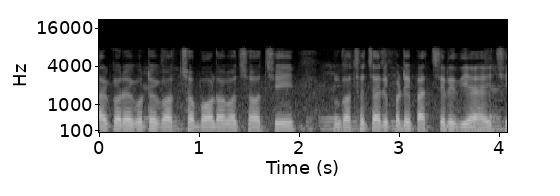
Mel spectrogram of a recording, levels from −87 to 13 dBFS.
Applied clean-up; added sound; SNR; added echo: none; none; none; none.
